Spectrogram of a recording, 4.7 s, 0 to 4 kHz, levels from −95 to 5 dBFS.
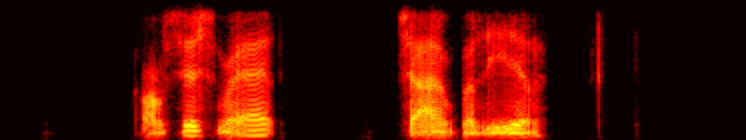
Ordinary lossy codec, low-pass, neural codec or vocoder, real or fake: Opus, 64 kbps; 3.6 kHz; autoencoder, 44.1 kHz, a latent of 192 numbers a frame, MeloTTS; fake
